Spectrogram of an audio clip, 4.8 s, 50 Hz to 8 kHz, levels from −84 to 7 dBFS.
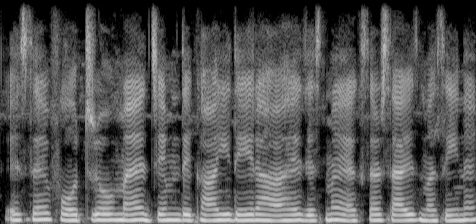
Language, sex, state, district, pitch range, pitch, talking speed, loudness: Hindi, female, Bihar, Begusarai, 195-205 Hz, 200 Hz, 150 wpm, -12 LUFS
